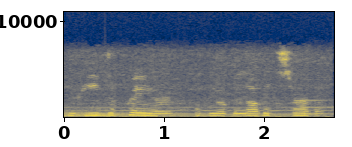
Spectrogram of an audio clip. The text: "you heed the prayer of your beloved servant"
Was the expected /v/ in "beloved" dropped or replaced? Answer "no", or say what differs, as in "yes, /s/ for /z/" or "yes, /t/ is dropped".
no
